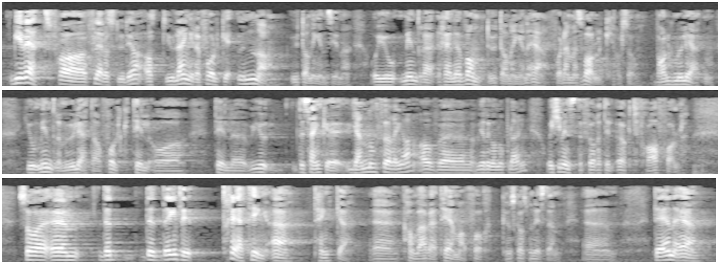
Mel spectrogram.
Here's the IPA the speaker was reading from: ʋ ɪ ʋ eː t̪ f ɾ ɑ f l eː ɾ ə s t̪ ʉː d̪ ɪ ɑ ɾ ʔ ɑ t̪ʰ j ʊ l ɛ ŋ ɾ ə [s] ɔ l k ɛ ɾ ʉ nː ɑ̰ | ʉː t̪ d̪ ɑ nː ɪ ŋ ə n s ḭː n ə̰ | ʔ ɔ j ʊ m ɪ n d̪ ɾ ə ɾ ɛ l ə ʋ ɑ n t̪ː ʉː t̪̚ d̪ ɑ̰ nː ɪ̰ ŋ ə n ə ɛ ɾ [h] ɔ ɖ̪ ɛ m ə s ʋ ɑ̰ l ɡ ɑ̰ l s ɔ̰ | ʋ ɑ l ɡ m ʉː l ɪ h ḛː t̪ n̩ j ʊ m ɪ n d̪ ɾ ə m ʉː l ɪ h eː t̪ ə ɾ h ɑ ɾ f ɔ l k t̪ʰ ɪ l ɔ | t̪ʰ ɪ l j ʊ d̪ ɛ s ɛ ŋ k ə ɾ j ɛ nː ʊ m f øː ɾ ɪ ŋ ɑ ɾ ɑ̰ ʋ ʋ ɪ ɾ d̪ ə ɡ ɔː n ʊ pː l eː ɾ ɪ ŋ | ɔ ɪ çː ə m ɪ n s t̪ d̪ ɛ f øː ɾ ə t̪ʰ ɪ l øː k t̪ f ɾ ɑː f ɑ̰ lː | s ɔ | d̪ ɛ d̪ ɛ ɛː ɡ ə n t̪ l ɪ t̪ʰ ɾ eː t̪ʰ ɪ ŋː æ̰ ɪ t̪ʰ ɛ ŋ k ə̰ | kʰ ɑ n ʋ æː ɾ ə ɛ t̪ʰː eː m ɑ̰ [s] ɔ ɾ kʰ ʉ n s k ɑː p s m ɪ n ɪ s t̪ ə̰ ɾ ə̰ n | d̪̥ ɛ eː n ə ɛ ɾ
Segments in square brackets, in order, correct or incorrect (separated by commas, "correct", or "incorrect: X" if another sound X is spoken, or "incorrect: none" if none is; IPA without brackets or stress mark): incorrect: f, incorrect: f, incorrect: f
